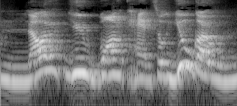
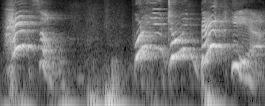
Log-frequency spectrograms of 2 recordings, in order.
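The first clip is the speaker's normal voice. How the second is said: shocked shout. Acted. Stepmother sees Hansel come home, high shocked yell. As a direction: burst out in alarm at his return.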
